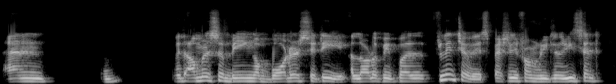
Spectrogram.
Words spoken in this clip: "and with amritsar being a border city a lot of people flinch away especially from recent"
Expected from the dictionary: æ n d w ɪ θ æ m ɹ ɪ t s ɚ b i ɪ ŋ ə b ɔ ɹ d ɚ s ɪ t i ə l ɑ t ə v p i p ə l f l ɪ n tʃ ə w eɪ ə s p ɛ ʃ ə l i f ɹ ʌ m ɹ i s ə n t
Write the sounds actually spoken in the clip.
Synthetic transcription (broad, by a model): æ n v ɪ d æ m ɪ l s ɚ b i ɪ ŋ ə b ɔ ɹ d ɚ s ɪ t i ə l ɑ t ə v p i p ə l f l ɪ n tʃ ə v eɪ s p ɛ ʃ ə l i f ɹ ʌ m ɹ i s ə n t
